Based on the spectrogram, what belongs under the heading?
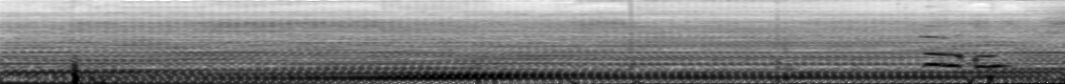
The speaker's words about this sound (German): Natürlich jetzt fängt die Waschmaschine natürlich wieder an.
